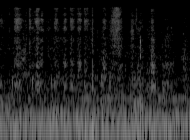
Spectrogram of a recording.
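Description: A pen scratches steadily on paper while times are written out, a soft, close, continuous scribbling with no voices.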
